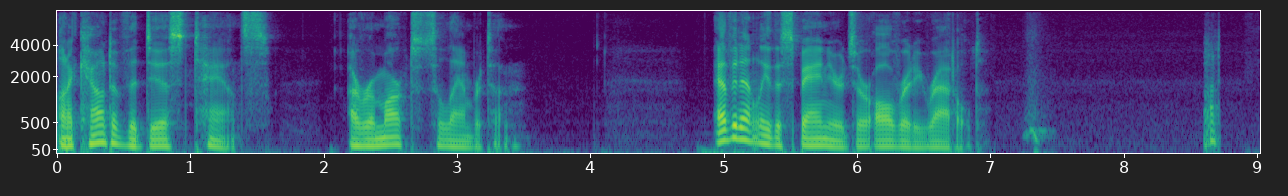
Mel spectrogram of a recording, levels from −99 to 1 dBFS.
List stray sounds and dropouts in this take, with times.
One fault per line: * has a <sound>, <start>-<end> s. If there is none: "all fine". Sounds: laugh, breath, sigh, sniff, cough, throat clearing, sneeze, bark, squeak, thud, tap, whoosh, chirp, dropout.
* has a whoosh, 7.2-7.5 s
* has a laugh, 8.6-8.7 s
